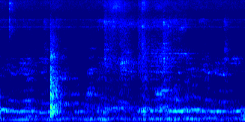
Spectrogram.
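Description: A single sharp clack about a second in: a carrom striker flicked across the board and striking the carrom men. Under it run a low steady hum and faint background voices.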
